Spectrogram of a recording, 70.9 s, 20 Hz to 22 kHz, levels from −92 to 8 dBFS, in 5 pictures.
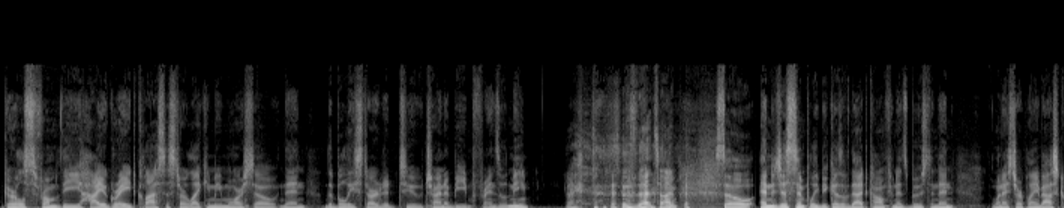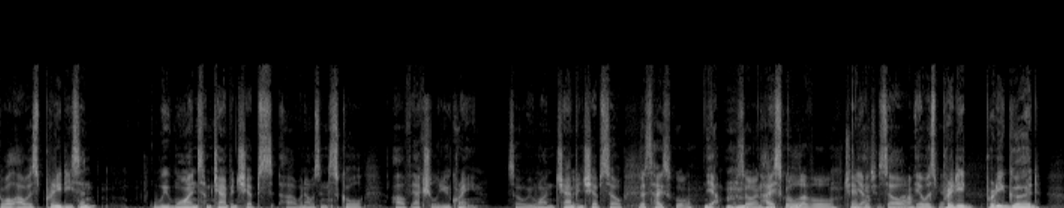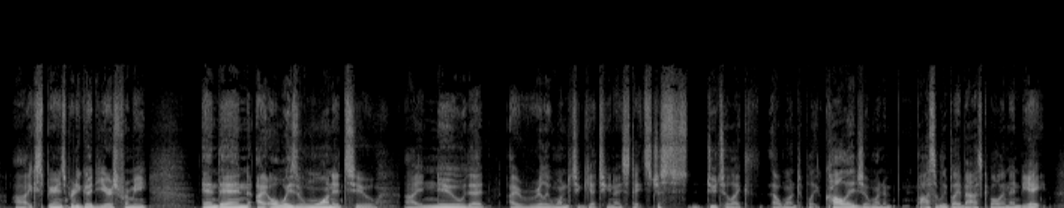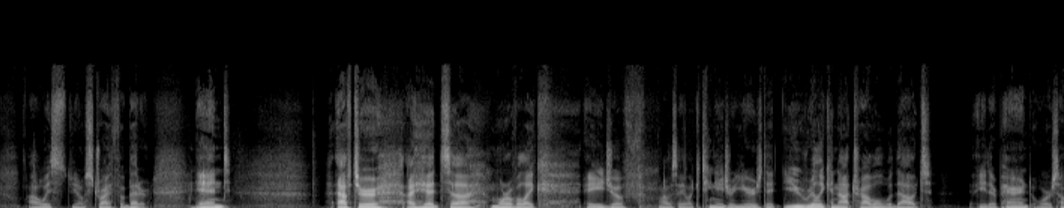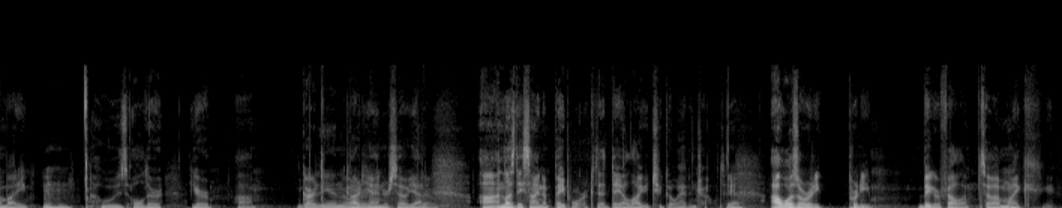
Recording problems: none

